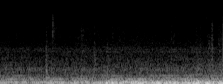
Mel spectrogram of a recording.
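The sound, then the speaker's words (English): A small car's engine rumbles steadily as it drives along a tiny little road on the way to Frankfurt, a dense low drone with faint tyre hiss, growing slightly louder partway through. “Good job we're in a tiny car.”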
